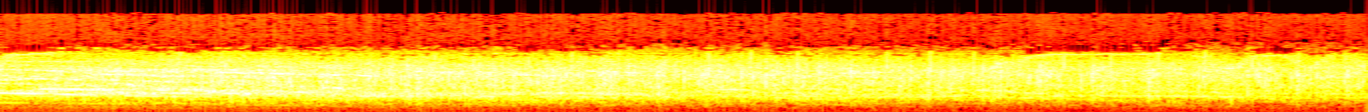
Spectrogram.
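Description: A crowd breaks into sustained applause to encourage Jack Benny to come up and play a violin solo: dense overlapping clapping that stays loud and steady for several seconds with a faint murmur of voices mixed in.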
